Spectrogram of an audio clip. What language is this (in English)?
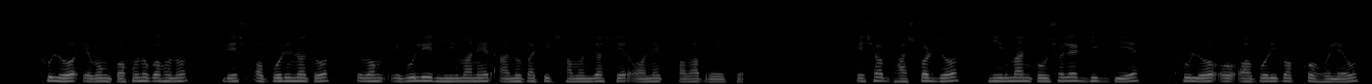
Bangla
